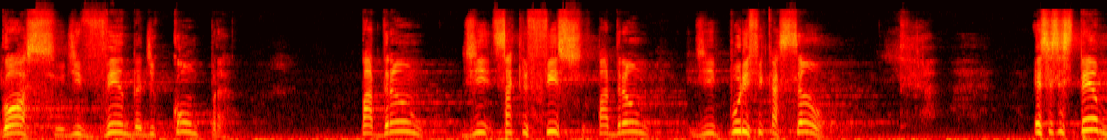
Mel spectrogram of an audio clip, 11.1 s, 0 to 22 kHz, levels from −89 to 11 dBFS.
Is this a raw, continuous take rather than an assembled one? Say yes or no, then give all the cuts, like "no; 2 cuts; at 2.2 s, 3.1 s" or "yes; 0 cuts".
no; 1 cut; at 6.9 s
